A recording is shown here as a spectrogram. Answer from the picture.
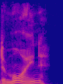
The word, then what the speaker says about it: Des Moines: So I was heading from Des Moines, don't pronounce the S's,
